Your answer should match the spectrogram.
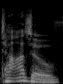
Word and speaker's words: Tazo: I mean, they had Tazo for years.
